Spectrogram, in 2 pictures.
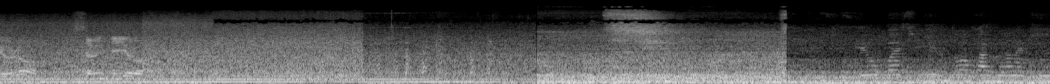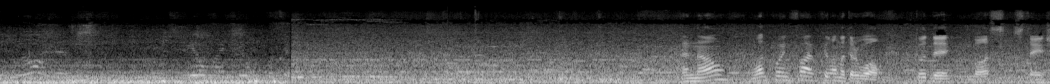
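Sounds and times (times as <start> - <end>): metro train rumbling: 0.0 - 21.0.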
